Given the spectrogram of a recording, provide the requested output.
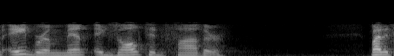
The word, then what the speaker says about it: Abram: Abram, in the Hebrew pronunciation, Abram.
